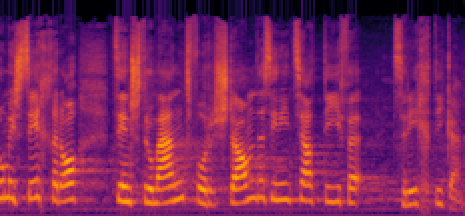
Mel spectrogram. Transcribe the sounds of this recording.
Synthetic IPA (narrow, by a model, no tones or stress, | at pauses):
ɾʊmɪʃsɪχəɾɔ | sɪnʃtɾumæntfoɾʃtɑnd̪əsinit͡sjɑt̪iːfə | t͡sɾɪχtiɡ̥ə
